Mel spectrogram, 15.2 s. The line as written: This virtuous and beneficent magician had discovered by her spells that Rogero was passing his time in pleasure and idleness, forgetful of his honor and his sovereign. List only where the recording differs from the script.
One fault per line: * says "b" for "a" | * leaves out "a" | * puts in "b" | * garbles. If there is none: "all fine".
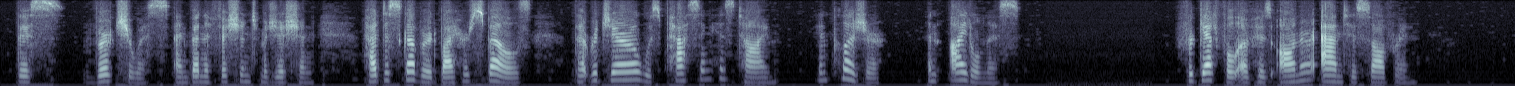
all fine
